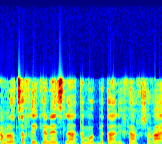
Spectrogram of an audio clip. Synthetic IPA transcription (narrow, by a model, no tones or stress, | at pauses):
amalo̞t͡sɐʁixleikane̞sleat̪amo̞t̚be̞t̪aːliχeaχʃaʁa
